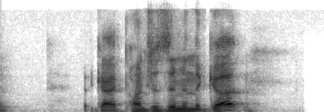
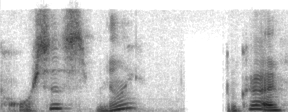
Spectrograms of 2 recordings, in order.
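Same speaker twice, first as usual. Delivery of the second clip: incredulous whisper; 13 semitones higher, 6 dB quieter, slower than usual. Retold or imitated. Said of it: "he's like".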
